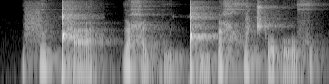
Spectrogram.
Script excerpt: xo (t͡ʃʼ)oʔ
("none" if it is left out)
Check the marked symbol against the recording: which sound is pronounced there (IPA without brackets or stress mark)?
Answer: t͡ʃʼ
